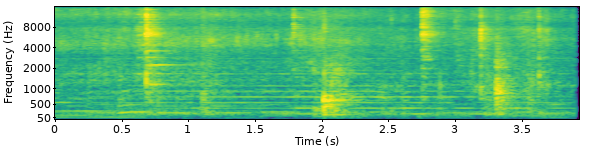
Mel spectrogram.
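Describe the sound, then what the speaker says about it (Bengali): Mutton pieces frying in a hot pan while being stirred and mixed, with steady sizzling broken by scraping strokes and a few louder clanks near the start and middle, no voices. "এই অবস্থায় আমি খাসির মাংসটা দিয়ে দিলাম সবটাকে খুব ভালোভাবে আমি মিশিয়ে নেব"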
